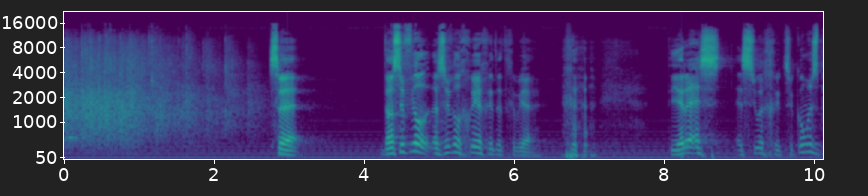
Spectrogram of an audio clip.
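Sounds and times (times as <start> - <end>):
church congregation applause: 0.0 - 2.7
speech: 2.8 - 3.2, 4.3 - 7.1, 8.1 - 10.1.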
